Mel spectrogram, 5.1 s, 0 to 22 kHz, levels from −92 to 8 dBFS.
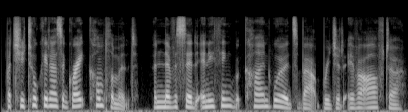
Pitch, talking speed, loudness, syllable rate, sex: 185 Hz, 225 wpm, -18 LUFS, 5.9 syllables/s, female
